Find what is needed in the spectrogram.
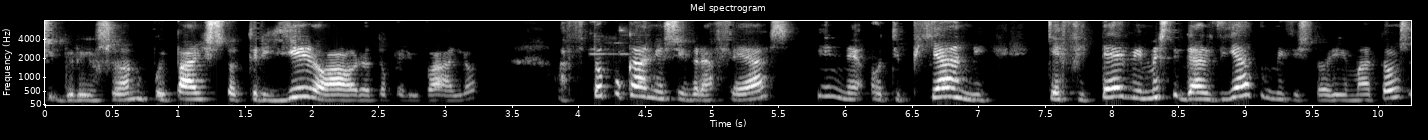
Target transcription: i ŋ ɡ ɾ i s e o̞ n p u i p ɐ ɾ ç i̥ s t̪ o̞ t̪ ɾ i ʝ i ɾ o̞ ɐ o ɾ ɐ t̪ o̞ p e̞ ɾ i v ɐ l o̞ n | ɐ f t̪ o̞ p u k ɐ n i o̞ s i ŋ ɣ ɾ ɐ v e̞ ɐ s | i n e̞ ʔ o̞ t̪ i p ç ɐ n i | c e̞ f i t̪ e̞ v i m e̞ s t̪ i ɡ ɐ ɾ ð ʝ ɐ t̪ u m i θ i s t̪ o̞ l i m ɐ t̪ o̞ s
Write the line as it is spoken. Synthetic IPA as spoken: i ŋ ɡ ɾ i s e o̞ n p u i p ɐ ɾ ç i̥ s t̪ o̞ t̪ ɾ i ʝ i ɾ o̞ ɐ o ɾ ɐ t̪ o̞ p e̞ ɾ i v ɐ l o̞ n | ɐ f t̪ o̞ p u k ɐ n i o̞ s i ŋ ɣ ɾ ɐ f e̞ ɐ s | i n e̞ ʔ o̞ t̪ i p ç ɐ n i | c e̞ f i t̪ e̞ v i m e̞ s t̪ i ɡ ɐ ɾ ð ʝ ɐ t̪ u m i θ i s t̪ o̞ ɾ i m ɐ t̪ o̞ s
